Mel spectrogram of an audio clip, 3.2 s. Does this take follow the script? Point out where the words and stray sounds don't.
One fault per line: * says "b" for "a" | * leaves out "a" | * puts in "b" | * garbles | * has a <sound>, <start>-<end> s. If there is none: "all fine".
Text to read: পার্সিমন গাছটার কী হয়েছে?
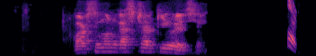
* has a chirp, 2.9-3.0 s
